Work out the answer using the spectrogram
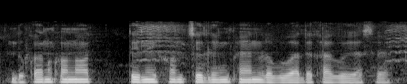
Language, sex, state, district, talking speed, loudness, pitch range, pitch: Assamese, male, Assam, Sonitpur, 115 wpm, -16 LUFS, 100-110 Hz, 110 Hz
